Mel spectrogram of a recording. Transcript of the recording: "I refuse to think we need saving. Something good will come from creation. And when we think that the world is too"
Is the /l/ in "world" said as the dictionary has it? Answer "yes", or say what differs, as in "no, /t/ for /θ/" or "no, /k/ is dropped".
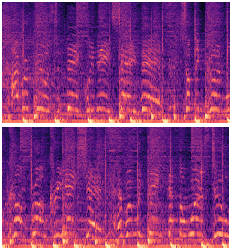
no, /l/ is dropped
